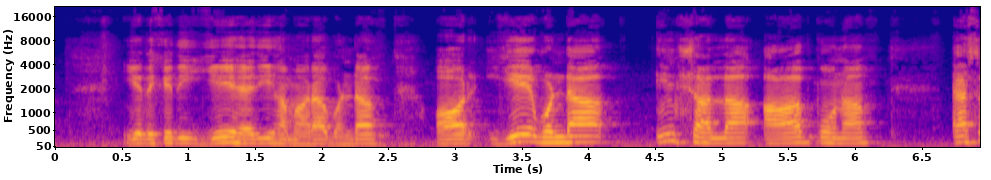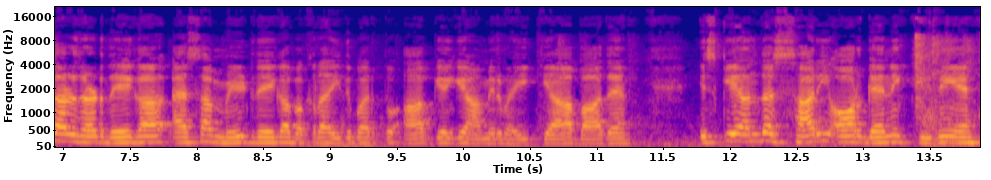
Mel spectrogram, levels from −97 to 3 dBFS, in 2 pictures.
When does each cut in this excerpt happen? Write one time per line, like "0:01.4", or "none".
none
